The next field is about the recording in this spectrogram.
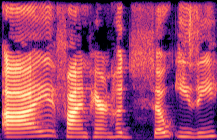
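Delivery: normal talking voice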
